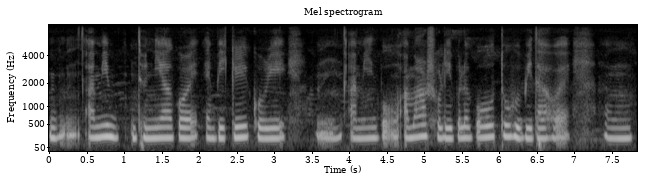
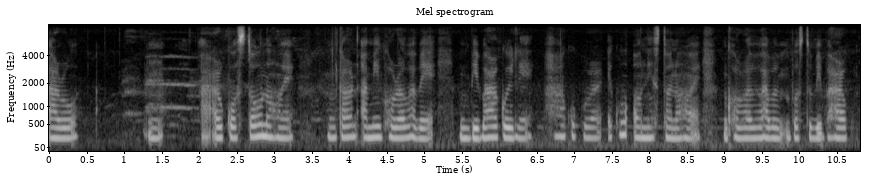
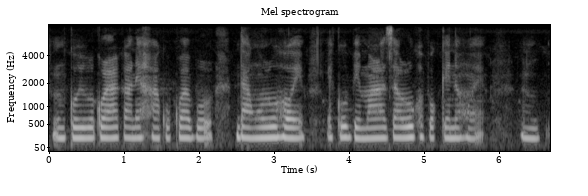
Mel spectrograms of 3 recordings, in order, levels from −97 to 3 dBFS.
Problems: background sounds at intervals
